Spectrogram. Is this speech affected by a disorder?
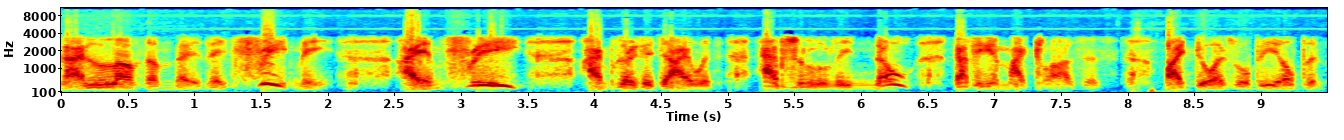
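Yes: throat cancer, vocal cord removed, partial laryngectomy, right vocal cord removed; vocal surgery removing part of larynx including right vocal cord, now a stump; years after laryngeal surgery, talking does not hurt; voice lost after surgery, left cord trained to reach past midline to stump for sound.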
